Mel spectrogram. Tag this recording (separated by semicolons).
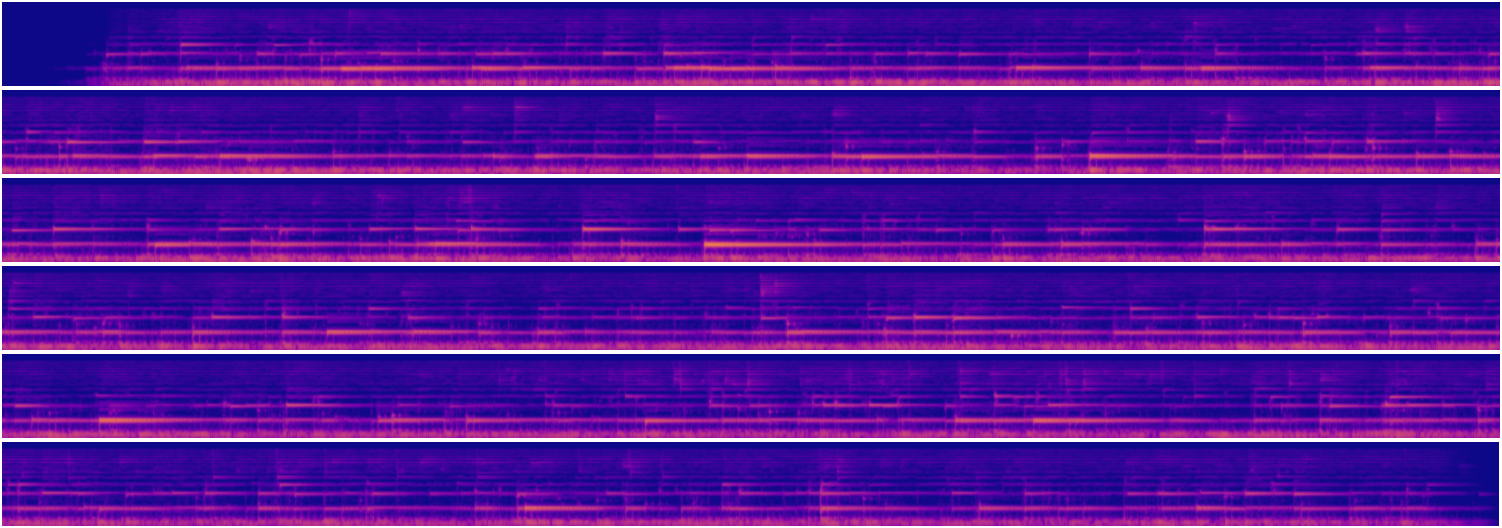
bells; ding; ring; stereo; water; windchime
